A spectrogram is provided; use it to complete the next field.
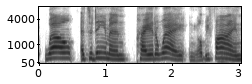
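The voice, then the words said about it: Put-on Southern accent. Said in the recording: “the accent there. That's a good,... That's a good Southern accent.... Solid.”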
